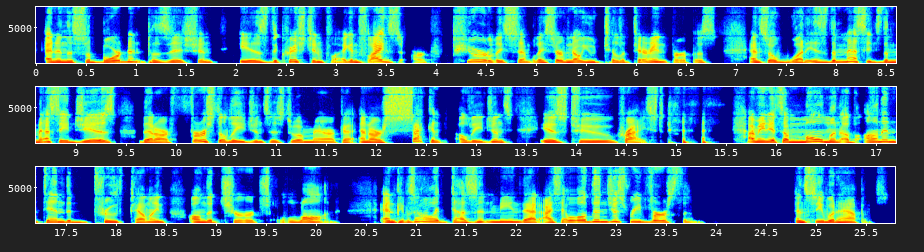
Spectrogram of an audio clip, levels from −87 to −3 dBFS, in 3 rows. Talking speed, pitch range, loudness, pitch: 170 wpm, 135-195 Hz, -21 LUFS, 155 Hz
